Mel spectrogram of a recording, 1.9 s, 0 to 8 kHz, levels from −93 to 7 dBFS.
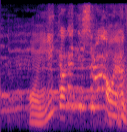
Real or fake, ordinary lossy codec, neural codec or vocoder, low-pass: fake; none; vocoder, 22.05 kHz, 80 mel bands, HiFi-GAN; 7.2 kHz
